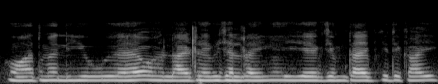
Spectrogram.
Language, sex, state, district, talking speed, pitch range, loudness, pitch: Hindi, male, Chhattisgarh, Sukma, 260 wpm, 185-190 Hz, -20 LUFS, 185 Hz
